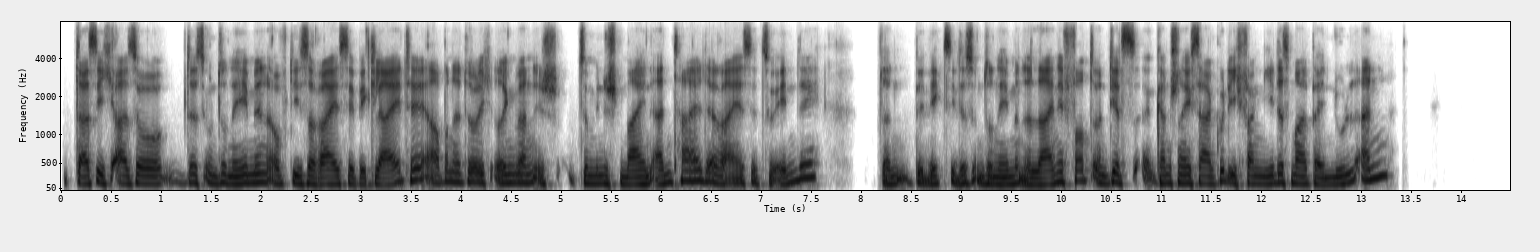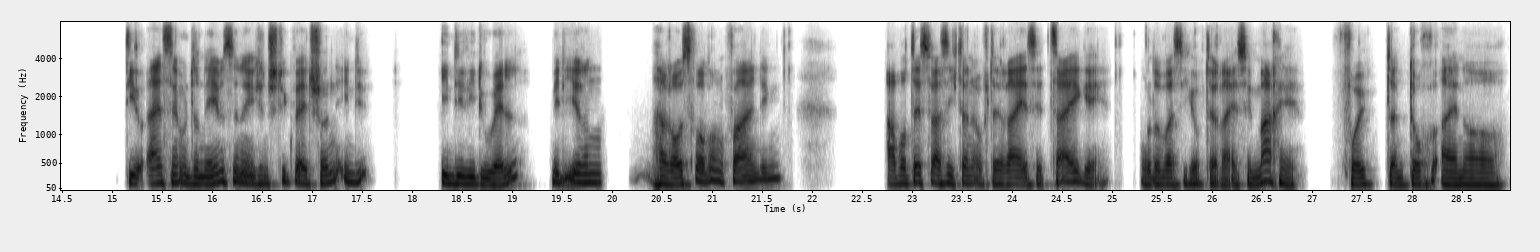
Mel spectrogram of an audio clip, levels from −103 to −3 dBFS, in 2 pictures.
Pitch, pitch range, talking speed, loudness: 135 Hz, 120-155 Hz, 160 wpm, -15 LUFS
